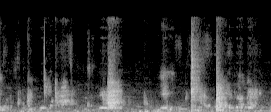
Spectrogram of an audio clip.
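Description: Snooker balls knock together and roll across the table.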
